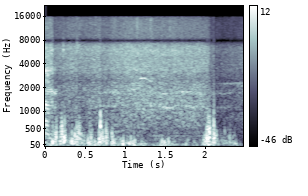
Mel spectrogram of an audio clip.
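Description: Wind gusting over the microphone, an irregular low rumble and buffeting that runs throughout.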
